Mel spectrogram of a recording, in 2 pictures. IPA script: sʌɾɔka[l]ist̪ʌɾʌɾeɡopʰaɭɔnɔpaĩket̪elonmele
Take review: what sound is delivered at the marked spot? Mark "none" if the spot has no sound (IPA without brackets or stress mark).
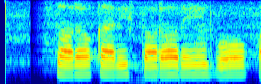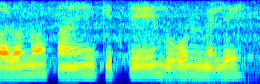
ɾ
